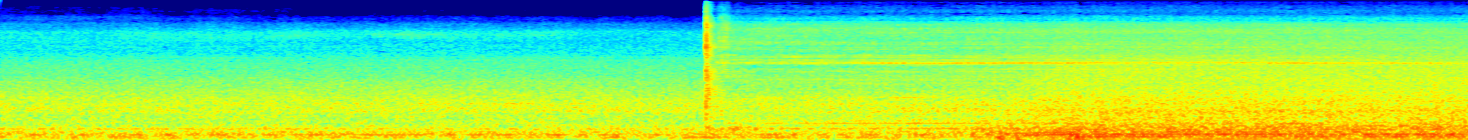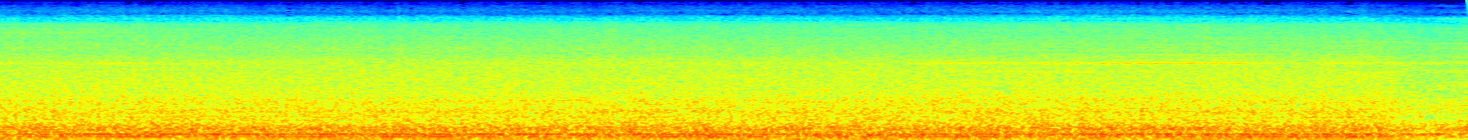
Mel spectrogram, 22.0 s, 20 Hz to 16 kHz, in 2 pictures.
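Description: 2020 Goodman GSX14 2-ton air-conditioner condensing unit starting up: a sharp click about five seconds in, then a couple of seconds later the compressor and condenser fan come on, rising into a steady hum and rush of air that runs on evenly. It starts and runs smoothly, the first startup after the winter.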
